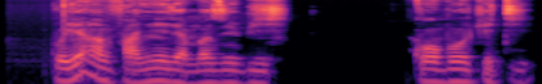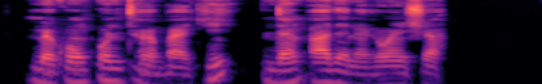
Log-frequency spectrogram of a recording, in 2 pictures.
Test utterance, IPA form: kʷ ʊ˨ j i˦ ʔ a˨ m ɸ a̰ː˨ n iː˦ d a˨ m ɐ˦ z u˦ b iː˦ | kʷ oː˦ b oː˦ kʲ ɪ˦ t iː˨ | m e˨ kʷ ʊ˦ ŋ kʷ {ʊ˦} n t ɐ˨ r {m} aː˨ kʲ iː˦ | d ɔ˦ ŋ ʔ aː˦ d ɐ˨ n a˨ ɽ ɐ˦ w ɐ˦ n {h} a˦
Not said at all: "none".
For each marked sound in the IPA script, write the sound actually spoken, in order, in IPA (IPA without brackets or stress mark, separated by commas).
ʊ˦, b, ʃ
